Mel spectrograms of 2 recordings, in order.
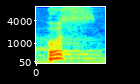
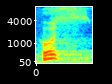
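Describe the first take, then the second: Both takes have the same delivery.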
